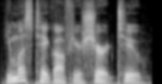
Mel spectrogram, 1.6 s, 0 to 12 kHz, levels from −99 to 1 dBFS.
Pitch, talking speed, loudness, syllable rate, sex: 100 Hz, 260 wpm, -17 LUFS, 5.0 syllables/s, male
